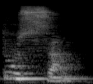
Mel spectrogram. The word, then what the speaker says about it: tous: В данном случае мы, конечно же, будем читать крайнюю «с», произносить «с», «tous».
